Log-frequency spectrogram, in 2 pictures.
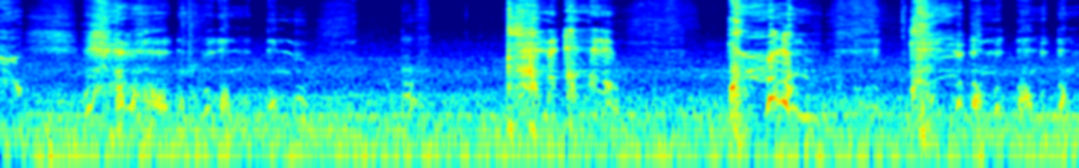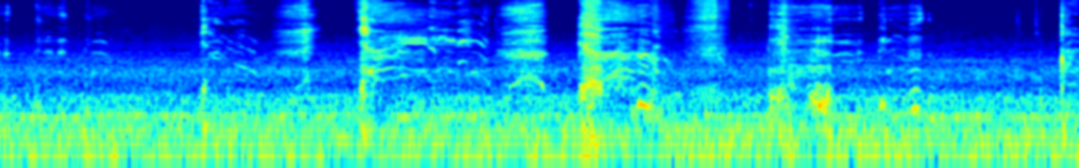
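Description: Repeated bursts of harsh coughing and throat clearing over steady car noise, a coughing fit.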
